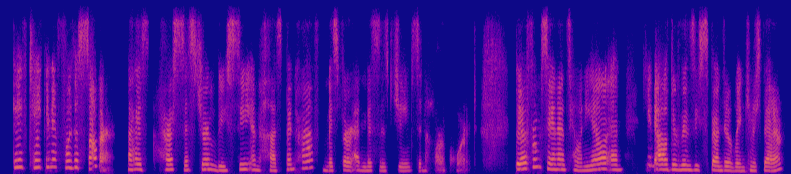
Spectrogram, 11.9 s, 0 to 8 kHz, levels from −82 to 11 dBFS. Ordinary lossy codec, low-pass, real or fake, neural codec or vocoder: Opus, 32 kbps; 7.2 kHz; fake; codec, 16 kHz, 1 kbps, FreqCodec, smaller model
